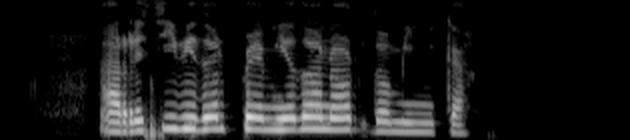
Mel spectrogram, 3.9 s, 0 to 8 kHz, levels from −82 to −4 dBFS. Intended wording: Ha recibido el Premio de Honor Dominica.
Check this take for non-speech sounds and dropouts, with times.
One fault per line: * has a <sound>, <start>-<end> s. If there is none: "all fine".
all fine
